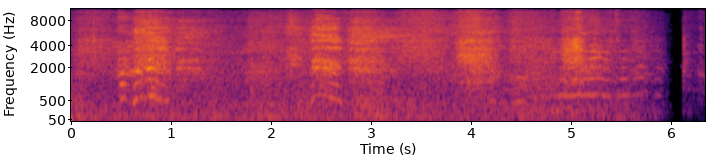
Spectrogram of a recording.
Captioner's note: sounds of people panicking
